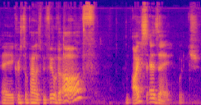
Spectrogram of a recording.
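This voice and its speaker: A playful man co-hosting a card pack opening. His pitch swings around a lot as he calls out each card in a casual, bantering commentary. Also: very animated, takes it slowly, a little mellow. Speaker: co-host opening football card packs.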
